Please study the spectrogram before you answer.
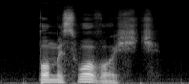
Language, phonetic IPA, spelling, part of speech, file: Polish, [ˌpɔ̃mɨˈswɔvɔɕt͡ɕ], pomysłowość, noun, Pl-pomysłowość.ogg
